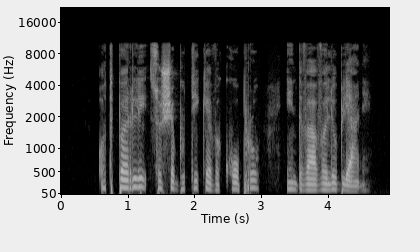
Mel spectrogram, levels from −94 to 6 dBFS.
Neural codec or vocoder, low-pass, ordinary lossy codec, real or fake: none; 9.9 kHz; none; real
